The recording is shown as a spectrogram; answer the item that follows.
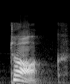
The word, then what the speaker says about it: talk: could, should, talk, walk, walk, half, salmon, salmon। तो आपने इन मिसालों में देखा कि एल कैसे साइलेंस हो रहा है, ठीक है, एल को हमने ड्रॉप कर दिया।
